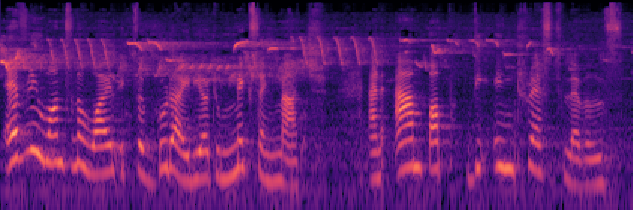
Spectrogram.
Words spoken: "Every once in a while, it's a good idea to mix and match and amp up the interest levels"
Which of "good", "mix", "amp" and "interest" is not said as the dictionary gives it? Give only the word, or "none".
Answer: none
